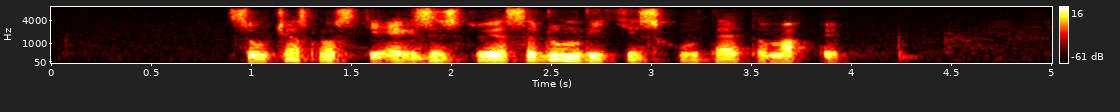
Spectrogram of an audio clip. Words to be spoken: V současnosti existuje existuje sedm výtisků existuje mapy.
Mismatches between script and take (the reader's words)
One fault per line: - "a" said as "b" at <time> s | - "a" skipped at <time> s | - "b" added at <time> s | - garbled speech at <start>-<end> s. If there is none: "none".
- "existuje" skipped at 2.3 s
- "existuje" said as "této" at 3.2 s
